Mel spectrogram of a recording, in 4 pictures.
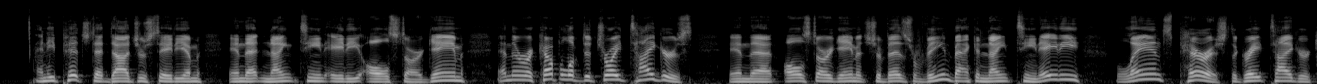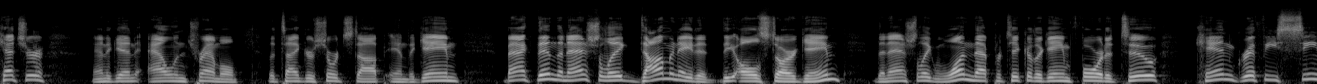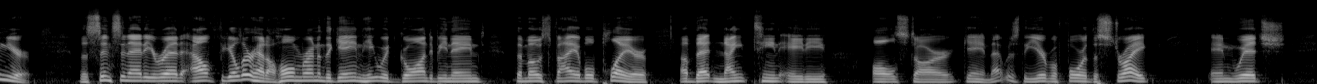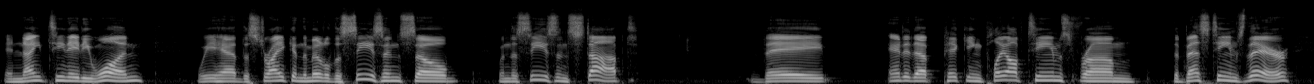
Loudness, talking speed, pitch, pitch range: -25 LUFS, 155 wpm, 150 Hz, 135-175 Hz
